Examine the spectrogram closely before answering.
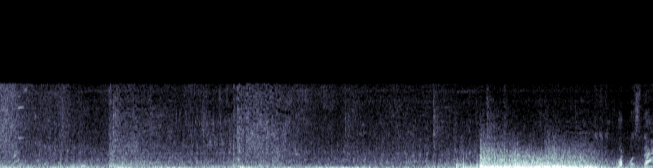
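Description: A hovering vehicle's engine hums and roars steadily as it speeds along.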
